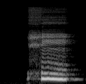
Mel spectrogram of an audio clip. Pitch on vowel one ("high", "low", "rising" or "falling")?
falling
